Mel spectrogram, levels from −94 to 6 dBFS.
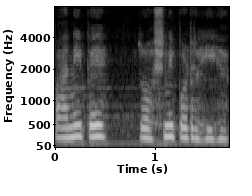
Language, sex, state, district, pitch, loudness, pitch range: Hindi, female, Bihar, East Champaran, 215 Hz, -26 LUFS, 205-240 Hz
